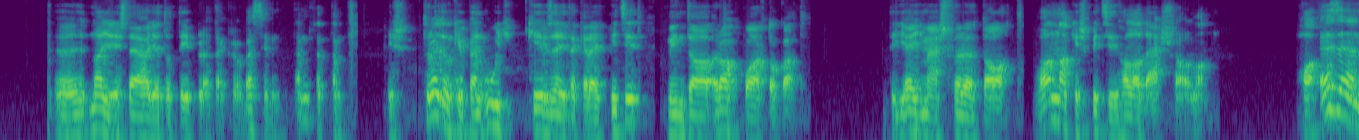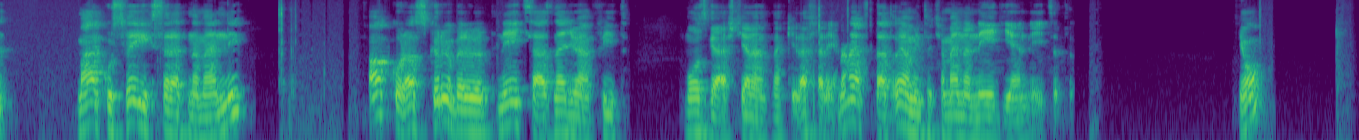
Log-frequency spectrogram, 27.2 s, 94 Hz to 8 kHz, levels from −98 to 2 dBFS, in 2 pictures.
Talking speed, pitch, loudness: 110 wpm, 130 Hz, -23 LUFS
